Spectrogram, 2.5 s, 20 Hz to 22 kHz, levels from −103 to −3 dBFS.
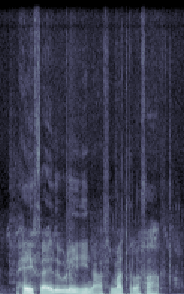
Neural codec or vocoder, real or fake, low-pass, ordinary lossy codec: none; real; none; none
